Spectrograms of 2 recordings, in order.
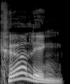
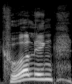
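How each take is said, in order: First: The word is said with English sounds. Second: The word is read with German spelling sounds. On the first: The speaker calls it right. "sondern Curling. Das kommt aus dem Englischen" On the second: The speaker calls it wrong. "Das heißt nicht Curling"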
